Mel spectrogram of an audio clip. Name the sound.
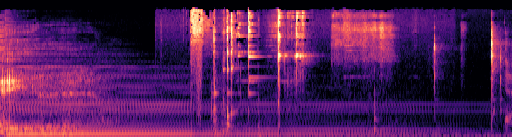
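beer bottle being opened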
